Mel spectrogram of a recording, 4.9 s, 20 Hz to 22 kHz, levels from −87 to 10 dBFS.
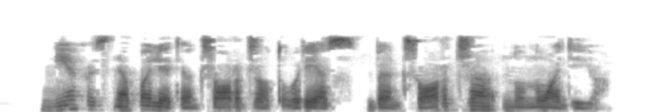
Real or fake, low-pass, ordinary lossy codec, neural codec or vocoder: real; 7.2 kHz; MP3, 24 kbps; none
